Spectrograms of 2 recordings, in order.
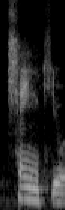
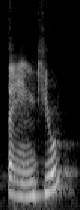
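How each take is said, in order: First: The first sound is a stop released into friction. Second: The first sound has the tongue against the teeth. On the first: "a variante africana, que é uma espécie de" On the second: "que é uma variante dental"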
